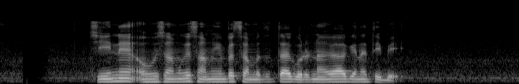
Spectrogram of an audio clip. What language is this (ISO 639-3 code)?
sin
